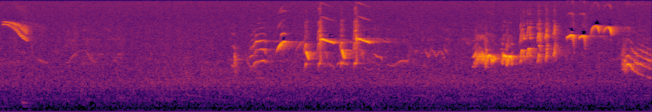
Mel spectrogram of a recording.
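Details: A song thrush perched on a TV aerial on a summer evening sings bright, varied phrases of whistles and sharp chirpy notes, separated by short pauses, over a steady hiss of background noise.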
